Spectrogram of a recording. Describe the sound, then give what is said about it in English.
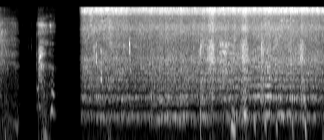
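A dense, steady buzzing of many live bees on a honeycomb that a woman is eating, droning continuously for several seconds after a couple of brief, muffled bumps at the start. “She's eating a honeycomb with live Have you ever had bees.”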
